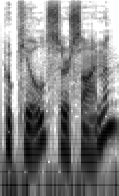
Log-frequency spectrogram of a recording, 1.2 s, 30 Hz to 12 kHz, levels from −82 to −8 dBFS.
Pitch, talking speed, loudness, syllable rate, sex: 150 Hz, 200 wpm, -14 LUFS, 5.6 syllables/s, male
